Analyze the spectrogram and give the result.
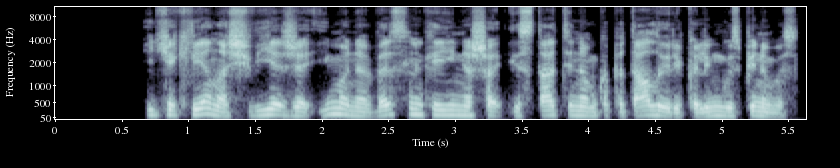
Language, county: Lithuanian, Kaunas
